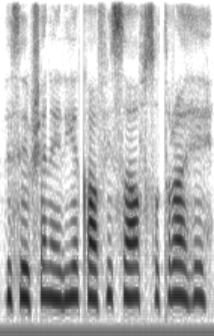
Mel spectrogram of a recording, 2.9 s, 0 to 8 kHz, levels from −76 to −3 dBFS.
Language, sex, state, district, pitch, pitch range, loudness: Hindi, female, Madhya Pradesh, Bhopal, 240 Hz, 235-245 Hz, -18 LUFS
